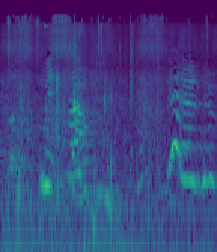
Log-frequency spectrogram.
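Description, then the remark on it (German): Children playing tag around a small fountain on the Piazza Santo Spirito call and shriek, with bright high-pitched shouts rising over a soft outdoor background that may carry a faint trickle of water. “Kinder spielen um den kleinen Brunnen herum fangen.”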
